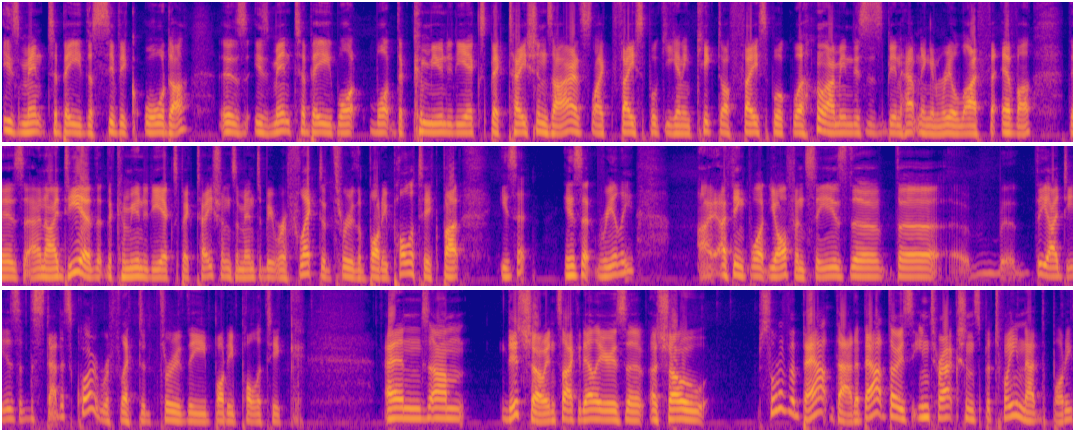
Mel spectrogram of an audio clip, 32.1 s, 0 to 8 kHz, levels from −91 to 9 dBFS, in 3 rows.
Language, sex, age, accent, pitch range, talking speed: English, male, 20-39, Australian, 125-150 Hz, 190 wpm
